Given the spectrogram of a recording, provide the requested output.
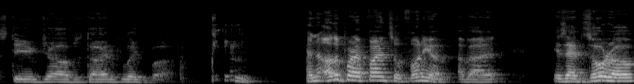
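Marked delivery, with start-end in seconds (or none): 0.0-1.6 deep, hushed, otherworldly godlike voice. Quoting a line you find so funny because of his voice, in a deep, otherworldly, godly voice. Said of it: "the cadence of his voice, like how deep it sounds".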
